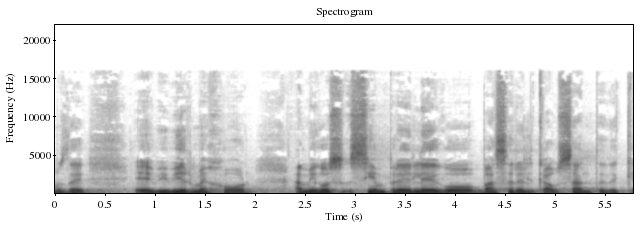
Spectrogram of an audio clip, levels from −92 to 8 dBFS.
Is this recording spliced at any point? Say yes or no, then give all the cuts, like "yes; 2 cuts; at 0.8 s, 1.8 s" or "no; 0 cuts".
no; 0 cuts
